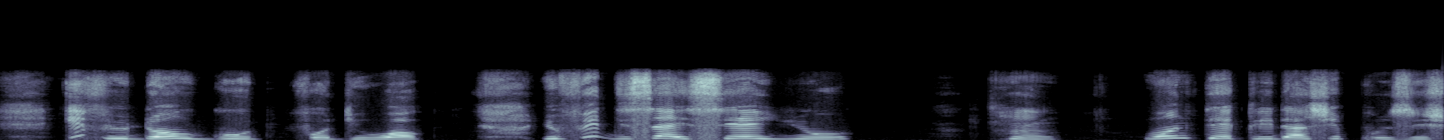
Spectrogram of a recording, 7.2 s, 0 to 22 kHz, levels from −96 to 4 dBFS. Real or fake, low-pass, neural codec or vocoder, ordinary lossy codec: real; 10.8 kHz; none; none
